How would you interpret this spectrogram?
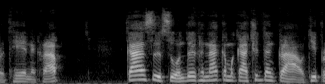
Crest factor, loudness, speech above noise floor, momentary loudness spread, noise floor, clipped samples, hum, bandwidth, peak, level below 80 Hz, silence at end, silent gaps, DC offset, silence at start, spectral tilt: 22 dB; -24 LUFS; 26 dB; 8 LU; -50 dBFS; under 0.1%; none; 15 kHz; -4 dBFS; -62 dBFS; 0 s; none; under 0.1%; 0 s; -4 dB/octave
